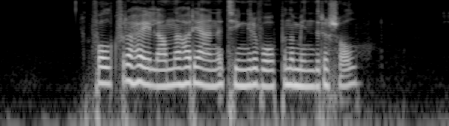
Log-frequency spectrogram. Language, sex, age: Norwegian, female, 21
